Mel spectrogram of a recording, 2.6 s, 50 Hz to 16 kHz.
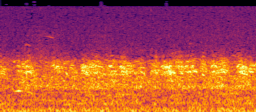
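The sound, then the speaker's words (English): A huge flock of some 3,000 to 4,000 geese honking continuously overhead near an estuary, a dense, overlapping wall of calls that stays loud and steady throughout with no pauses and no voices. “Oh, there's got to be 3,000 or 4,000 birds there, at the very least, I think.”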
